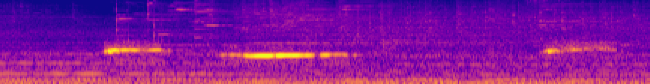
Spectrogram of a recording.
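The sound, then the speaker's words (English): A person whistles three thin, high notes in imitation of a legendary whistling ghost from folklore. The middle note is held longer than the brief first and last, over a faint low hum. “El Silbon means the whistler, so when it's nearby, it whistles like,”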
